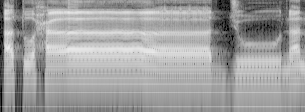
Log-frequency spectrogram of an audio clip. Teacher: এক আলিফের জায়গায় চার আলিফ টান দিয়ে পড়তে হয় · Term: মাদ্দে লাজিম কলমি মুসাক্কাল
